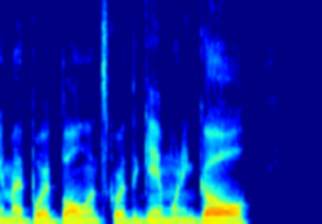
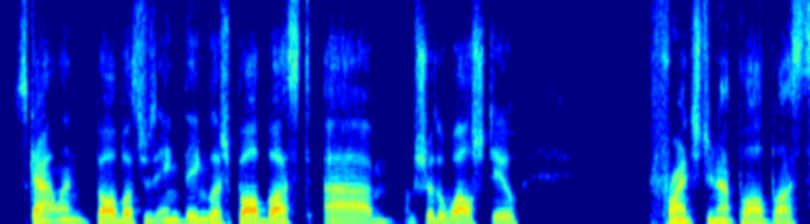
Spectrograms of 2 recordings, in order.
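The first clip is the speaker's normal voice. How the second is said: ordinary talk, nothing marked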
